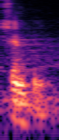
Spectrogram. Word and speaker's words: champagne: French भाषा में CH का उच्चारण शा होता है। CHAMPAGNE, जी यहाँ पर साइलेंट है।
